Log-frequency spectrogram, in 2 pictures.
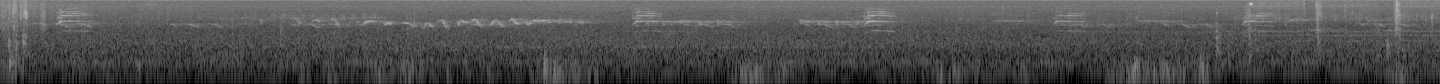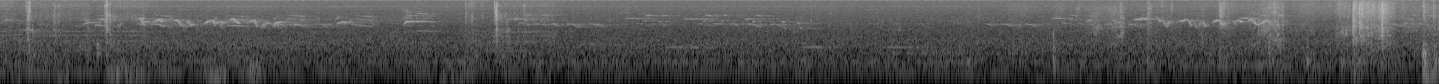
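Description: Small birds chirping and singing in short repeated phrases over a low steady background, with a few faint knocks.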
